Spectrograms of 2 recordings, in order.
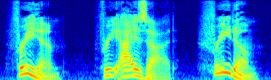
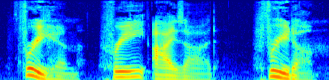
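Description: First: Chanted, louder and rising higher cry; chanted, call it out as ordered; shouted chant. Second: Loud, slow chant of the words; scream. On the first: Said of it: "Lance followed the last step". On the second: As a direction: yell each cry out. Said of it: "Now stand on me and scream". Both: A narrator's reading.

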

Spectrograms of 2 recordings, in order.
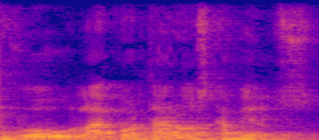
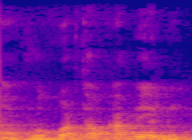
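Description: First: "Vou lá cortar os cabelos." said a little slowly as the odd form; wrong usage. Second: Said in the usual way. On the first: Shown as a demonstration. Teacher shows the unnatural plural "cabelos" slowly. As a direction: model the plural "cabelos" as what Brazilians don't say. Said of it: "Eu não falo assim". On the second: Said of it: "Eu falo assim".

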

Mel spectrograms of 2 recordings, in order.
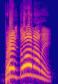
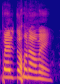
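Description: First: "perdóname" cried out even higher and much louder; a wail for mercy; wailing plea. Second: "perdóname" drawn out very slowly, high and loud; slow pleading. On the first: Simi begging David after cursing him: wailing loud cry. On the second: Simi to the king he cursed: slow loud plea. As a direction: stretch the plea out, begging. Simi begs David's pardon. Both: Acted.

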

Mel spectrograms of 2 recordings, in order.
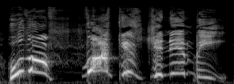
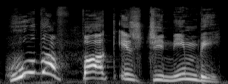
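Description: First: Shrieking who-is-this outburst; exasperated shout. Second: Said in the usual way. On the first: Acted. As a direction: scream the question at the world. Repeated rant question, exasperated.

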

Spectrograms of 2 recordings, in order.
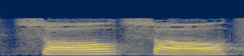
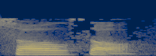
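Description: First: Loud, ringing call of the name; heavenly call. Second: Said in the usual way. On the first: Acted. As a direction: call him out from heaven, full voice. Jesus calls Saul from heaven.

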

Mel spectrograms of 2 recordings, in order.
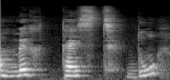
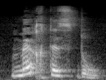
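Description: First: "möchtest du" with the final t fully sounded; over-separated wrong way. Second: "möchtest du" run together as "möchtes-du"; linked, silent t. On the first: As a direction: split "möchtest du" into separate words, crisp t. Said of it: "você não fala möchtest du". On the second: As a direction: drop the last t of "möchtest du". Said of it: "O T a gente não pronuncia ele". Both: Shown as a demonstration.

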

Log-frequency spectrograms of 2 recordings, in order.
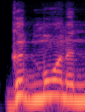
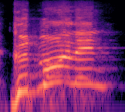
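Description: First: Said in the usual way. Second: High, loud call across the snow. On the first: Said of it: "It'll sound like this". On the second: Shown as a demonstration. Greeting a neighbour over muffling snow: loud high call. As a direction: project the greeting far down the block. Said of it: "So you gotta say".

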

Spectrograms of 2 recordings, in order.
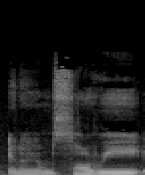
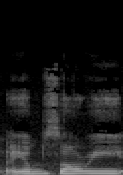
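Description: First: Said in the usual way. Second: Pleading high sorry; stretched pleading apology; high, slow sorry. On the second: Real, not acted. Repeated apology higher.

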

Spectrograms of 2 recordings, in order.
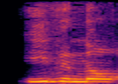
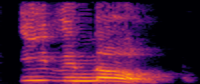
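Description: First: Said in the usual way. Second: Squeaky high break. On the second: Real, not acted. Sudden emphatic restart.

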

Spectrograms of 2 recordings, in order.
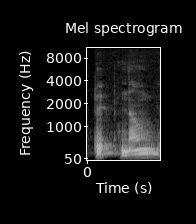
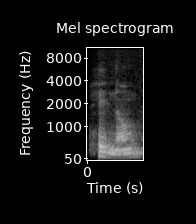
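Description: First: "Pep Nang" with the P sounded before "Nang"; final P kept. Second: "Penang" with open "Pe" flowing into "nang"; final P dropped. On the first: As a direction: close the lips on the end of "Pep" in "Pep Nang". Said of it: "un petit peu difficile à prononcer". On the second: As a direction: say "Penang" with no second P. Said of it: "ça devient". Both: Shown as a demonstration.

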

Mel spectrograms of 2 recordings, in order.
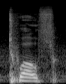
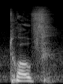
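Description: The two takes are said the same way.

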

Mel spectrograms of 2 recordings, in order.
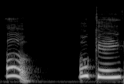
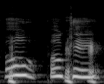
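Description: First: High squeaky oh okay. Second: High squeaky laughing oh okay. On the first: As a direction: squeak it out, surprised. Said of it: "Did you use that same squeaky voice". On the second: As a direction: squeak it like a surprised kid. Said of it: "that same squeaky voice". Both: Retold or imitated.

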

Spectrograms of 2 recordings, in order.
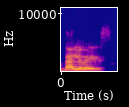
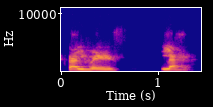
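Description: First: Said in the usual way. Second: Slow, stretched "tal vez la", searching for words; hesitant, slowed "tal vez"; drawn-out hesitation. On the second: Real, not acted. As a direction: draw out tal vez while thinking. Interviewer hedging a question.

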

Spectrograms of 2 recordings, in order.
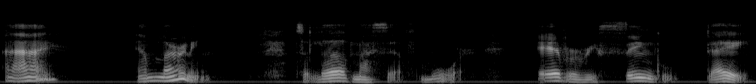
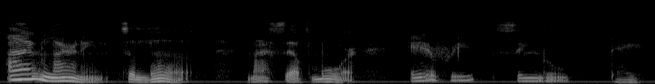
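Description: First: Louder, slow, word by word; for the people in the back. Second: Said in the usual way. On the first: Shown as a demonstration. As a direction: project to the back row. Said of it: "repeat that for the people in the back". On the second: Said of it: "I'm gonna repeat that".

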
